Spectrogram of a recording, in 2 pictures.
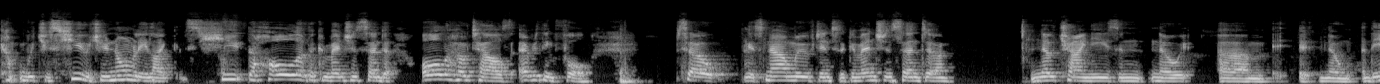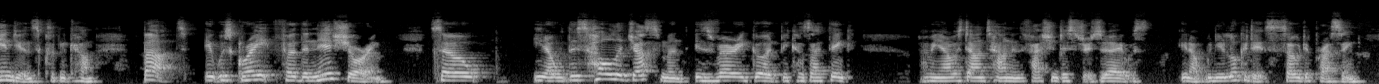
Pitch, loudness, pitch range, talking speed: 165 Hz, -17 LUFS, 155-190 Hz, 180 wpm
